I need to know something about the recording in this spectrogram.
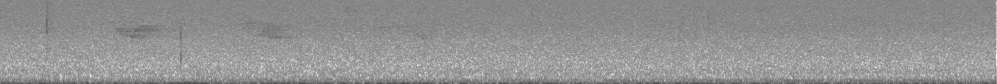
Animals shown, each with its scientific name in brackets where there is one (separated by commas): Red-eyed Vireo (Vireo olivaceus)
